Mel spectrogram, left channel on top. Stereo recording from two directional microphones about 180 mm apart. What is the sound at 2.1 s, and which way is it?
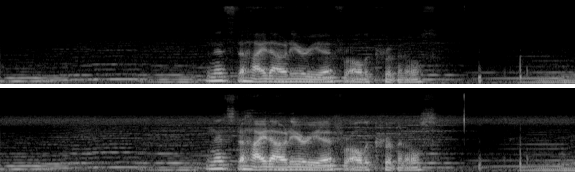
Speech, centre (ahead or behind).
